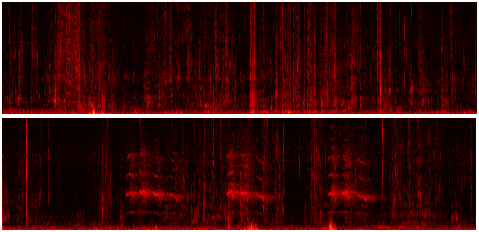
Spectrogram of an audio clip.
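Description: A hand and a stick digging and poking in wet tidal mud: squelching, wet clicks and a few soft thuds. A few short high chirps come about two-thirds of the way in.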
